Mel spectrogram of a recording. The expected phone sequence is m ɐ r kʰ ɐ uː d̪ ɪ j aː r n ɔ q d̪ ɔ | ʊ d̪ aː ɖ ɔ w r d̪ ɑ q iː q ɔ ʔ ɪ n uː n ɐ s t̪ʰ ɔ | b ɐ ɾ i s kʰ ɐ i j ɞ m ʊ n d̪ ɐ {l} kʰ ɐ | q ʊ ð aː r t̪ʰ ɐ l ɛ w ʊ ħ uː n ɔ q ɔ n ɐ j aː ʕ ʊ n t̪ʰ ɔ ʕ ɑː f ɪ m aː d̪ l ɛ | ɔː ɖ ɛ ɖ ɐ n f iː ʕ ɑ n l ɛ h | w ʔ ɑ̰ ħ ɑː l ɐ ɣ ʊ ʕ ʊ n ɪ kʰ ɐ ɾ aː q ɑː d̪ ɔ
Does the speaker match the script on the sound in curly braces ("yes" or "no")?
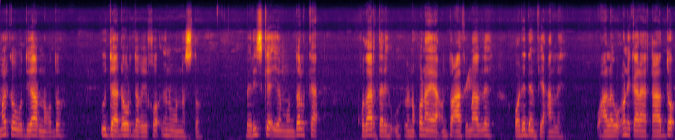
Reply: yes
